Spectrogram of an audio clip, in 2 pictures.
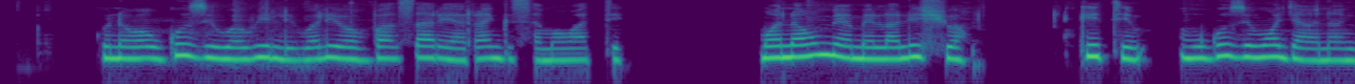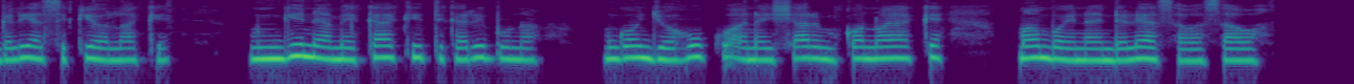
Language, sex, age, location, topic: Swahili, female, 18-24, Wajir, health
